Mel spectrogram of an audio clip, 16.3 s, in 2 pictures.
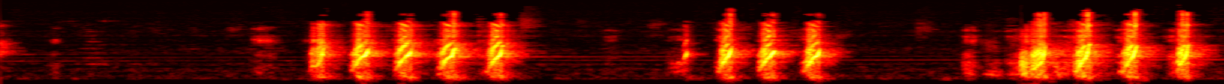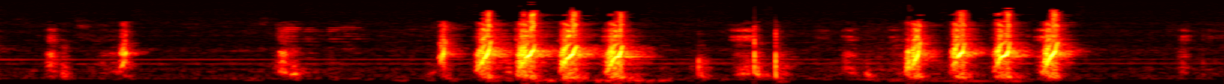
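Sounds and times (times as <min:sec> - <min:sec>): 
black giant squirrel calls: 0:02.0 - 0:03.5, 0:04.5 - 0:05.6, 0:06.8 - 0:08.1, 0:11.0 - 0:12.6, 0:14.2 - 0:15.4.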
